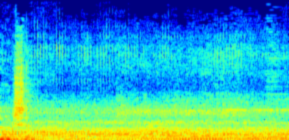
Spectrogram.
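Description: Steady road-traffic noise from cars and auto-rickshaws passing on a busy city road.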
